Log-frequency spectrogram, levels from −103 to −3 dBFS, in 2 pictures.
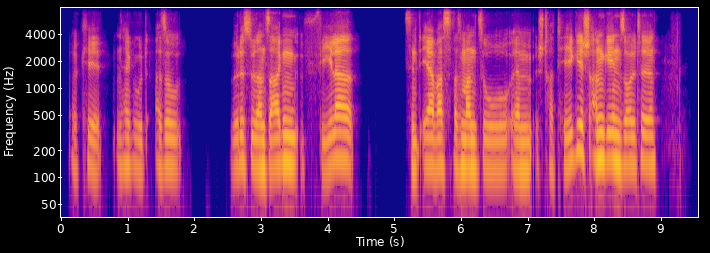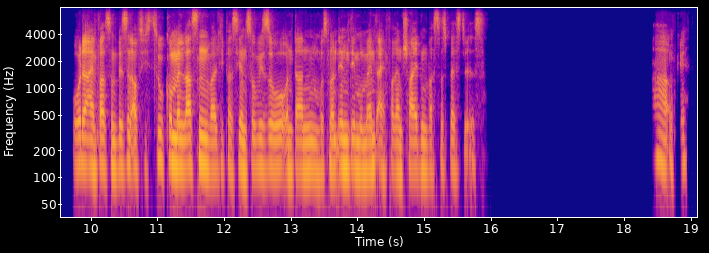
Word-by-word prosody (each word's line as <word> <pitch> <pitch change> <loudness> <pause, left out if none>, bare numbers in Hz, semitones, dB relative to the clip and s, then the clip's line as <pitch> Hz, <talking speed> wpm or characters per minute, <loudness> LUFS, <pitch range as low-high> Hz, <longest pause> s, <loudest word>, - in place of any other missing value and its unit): Okay, 130 0 -6 0.2
na 140 0 -6
gut. 130 -2 -11
Also 135 -1 -4 0.7
würdest 135 +2 -1
du 140 - -2
dann 130 -1 +3
sagen, 140 +2 +3
Fehler 150 +5 +4 0.8
sind 125 -1 -6
eher 140 -1 +5
was, 140 -1 +2
was 135 -2 -5
man 130 -1 +3
so, 125 0 -5
ähm, 125 -1 -2
strategisch 145 - +3
angehen 155 -2 +5
sollte 145 +1 0 0.8
oder 140 0 +4
einfach 135 +1 +2
so 130 - -2
'n 125 - -6
bisschen 130 +2 0
auf - - -1
sich 125 -5 -7
zukommen 150 -3 +2
lassen, 135 +1 +3
weil 125 0 -2
die 135 +2 -13
passieren 125 0 -2
sowieso 130 +1 -1
und 120 -1 -5
dann 125 0 -2
muss 120 0 -7
man 125 -1 -2
in 130 -1 0
dem 130 -1 -3
Moment 120 +2 -2
einfach 125 +2 -5
entscheiden, 125 0 -1
was 120 0 -7
das 130 -1 -8
Beste 125 -2 -7
ist? - - -9 2.5
Ah, 155 -4 -4
okay. 140 +1 -13
130 Hz, 150 wpm, -24 LUFS, 125-140 Hz, 2.5 s, eher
